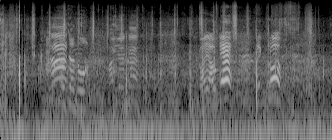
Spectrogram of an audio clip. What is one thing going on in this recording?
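Men shout across an open field in the distance.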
